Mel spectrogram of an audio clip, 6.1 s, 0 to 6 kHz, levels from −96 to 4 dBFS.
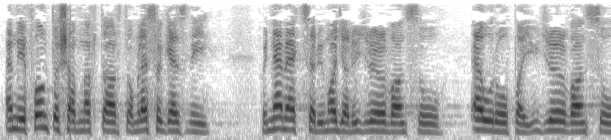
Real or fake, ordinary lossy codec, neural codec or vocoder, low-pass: real; none; none; 5.4 kHz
